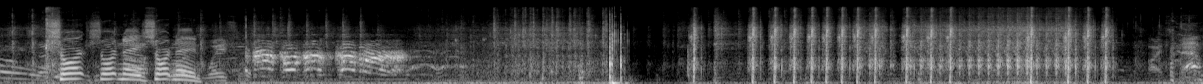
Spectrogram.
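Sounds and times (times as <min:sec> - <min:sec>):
airsoft gunshots: 0:06.9 - 0:11.2.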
